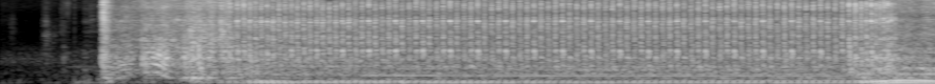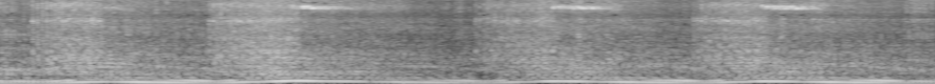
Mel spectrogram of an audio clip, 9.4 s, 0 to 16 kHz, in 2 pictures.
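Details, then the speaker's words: VW Golf Plus 1.9 TDI 90bhp diesel, started with the auxiliary belt removed: even, quiet idle with no squeal or chatter, so the earlier noise is traced to a pulley on the air-con, alternator, idler or tensioner, still to be investigated. "okay the noise has gone so it's got to be a pulley um either the air con or alternator or indeed The Idler itself or the solid the tensioner so I shall investigate a bit further"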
